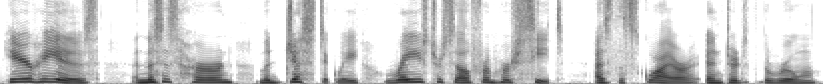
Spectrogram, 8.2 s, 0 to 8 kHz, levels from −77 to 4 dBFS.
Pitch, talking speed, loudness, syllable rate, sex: 200 Hz, 130 wpm, -19 LUFS, 4.1 syllables/s, female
